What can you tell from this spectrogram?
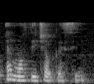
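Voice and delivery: normal talking voice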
